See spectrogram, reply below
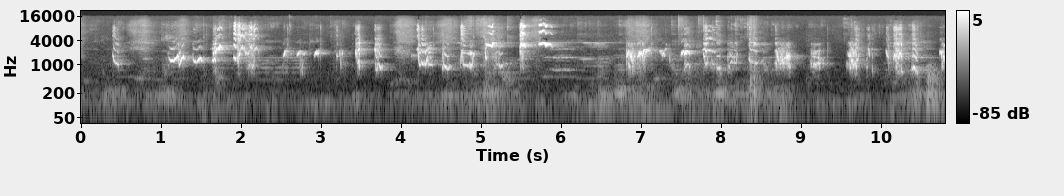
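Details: Song of a Eurasian bullfinch: dense sequences of creaky, twittering notes mixed with brief piping whistles, delivered in bursts with short pauses, loud and close.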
